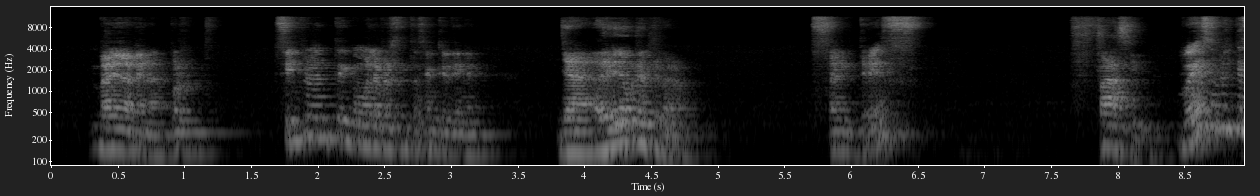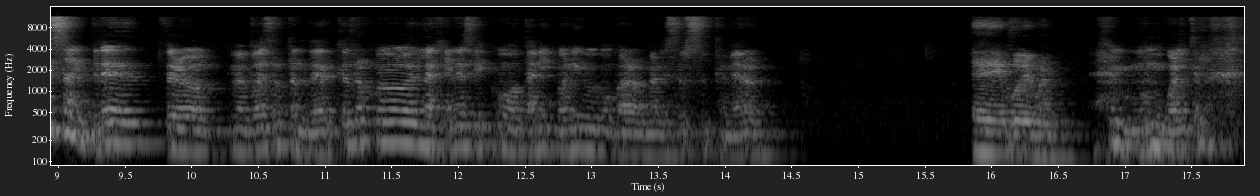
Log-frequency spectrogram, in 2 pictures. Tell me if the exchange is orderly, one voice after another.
Yes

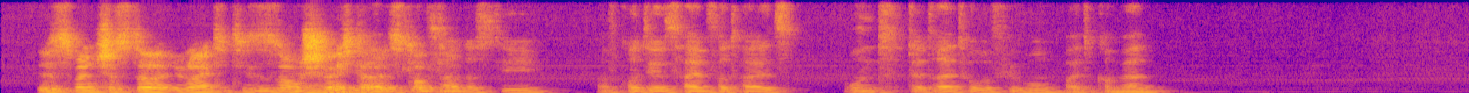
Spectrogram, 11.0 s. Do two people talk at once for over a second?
Yes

